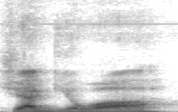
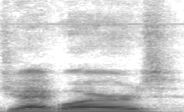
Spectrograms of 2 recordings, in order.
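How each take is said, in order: First: It is said with a British accent. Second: It is said with an American accent.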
